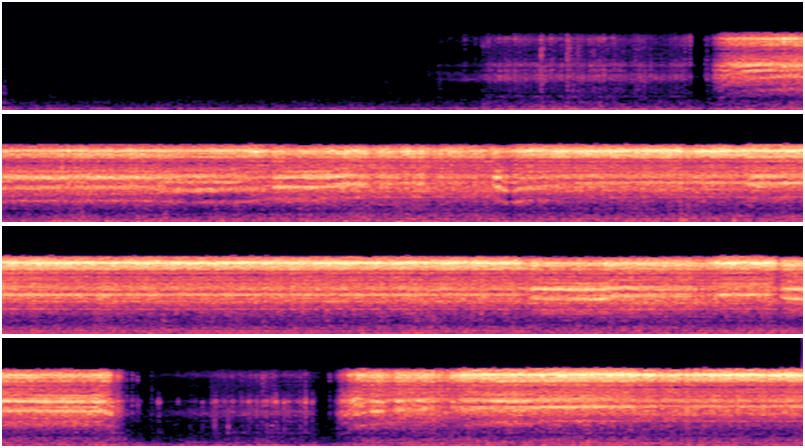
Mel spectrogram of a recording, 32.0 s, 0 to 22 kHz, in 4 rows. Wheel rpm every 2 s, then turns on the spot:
0, 0, 10, 60, 160, 200, 220, 230, 230, 230, 230, 230, 120, 60, 220, 230.
4-6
